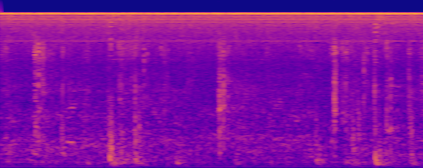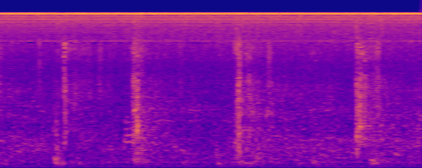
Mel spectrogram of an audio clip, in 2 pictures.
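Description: Badminton rally: a shuttlecock struck back and forth with rackets, a sharp crack about once a second, over the steady murmur of the hall's crowd.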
